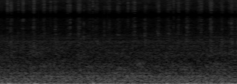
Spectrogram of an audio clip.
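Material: Nothing is struck.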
